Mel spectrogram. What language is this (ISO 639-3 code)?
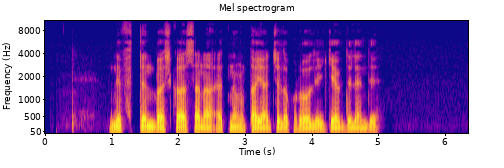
uig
